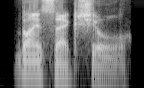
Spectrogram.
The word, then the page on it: bisexual: British English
